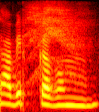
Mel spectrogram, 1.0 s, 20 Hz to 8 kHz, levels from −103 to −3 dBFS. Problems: constant background noise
